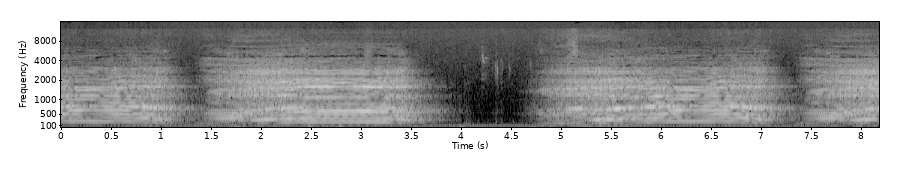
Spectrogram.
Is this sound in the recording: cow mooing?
yes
